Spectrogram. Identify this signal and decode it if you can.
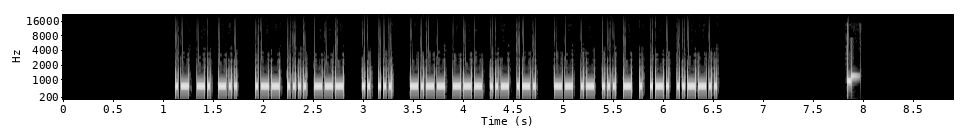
Morse code, heard as a keyed tone, about 44 wpm, 700 Hz. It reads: AND WHO IS YOUR MASTER?
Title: Sentences from Top 1300 Words 45wpm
